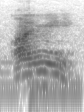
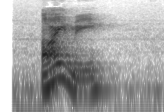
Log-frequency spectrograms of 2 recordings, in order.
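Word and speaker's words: Aimi: Imee. Okay. Imee? I bet he's thinking, Imee a new girlfriend. And it is spelled A-I-M-I.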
